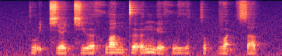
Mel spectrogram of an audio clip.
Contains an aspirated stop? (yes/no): no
